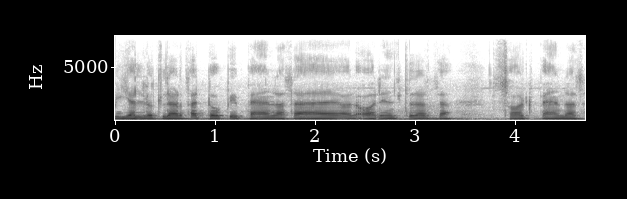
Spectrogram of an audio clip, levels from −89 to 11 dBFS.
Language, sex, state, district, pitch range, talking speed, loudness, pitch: Hindi, male, Haryana, Charkhi Dadri, 145-150 Hz, 165 wpm, -16 LUFS, 150 Hz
